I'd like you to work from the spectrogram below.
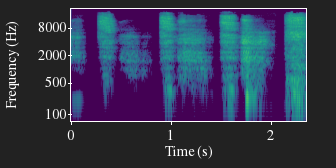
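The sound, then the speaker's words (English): Heavy breathing comes as a person takes a run of deep, airy breaths. There are about four or five breaths in a steady rhythm with brief pauses between them, moderately loud and without speech. “I didn't just go for a run. I just was breathing heavy.”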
